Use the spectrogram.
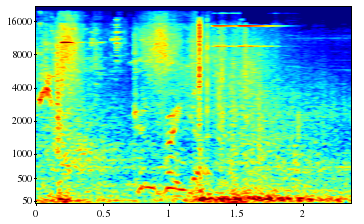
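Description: Booming fire blast from the Confringo spell in Hogwarts Legacy, a loud explosive burst with rumbling low end, layered over game effects and a voice shouting throughout.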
